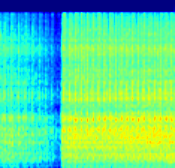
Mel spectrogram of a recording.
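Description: A sewing machine is driven fast: after a brief quieter hum it kicks in abruptly to a loud, dense, rapidly pulsing mechanical rattle that holds steady to the end, with no voices.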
